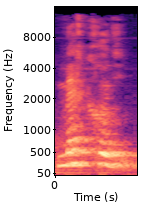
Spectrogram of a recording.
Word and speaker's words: mercredi: Attention, il y a une règle des 3 consonnes. S'il y a 2 consonnes avant le E muet et une après, on doit prononcer ce E, parce que c'est trop difficile pour un locuteur français de prononcer 3 consonnes d'affilée. Par exemple, mercredi. J'ai besoin de ce E dans mercredi.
